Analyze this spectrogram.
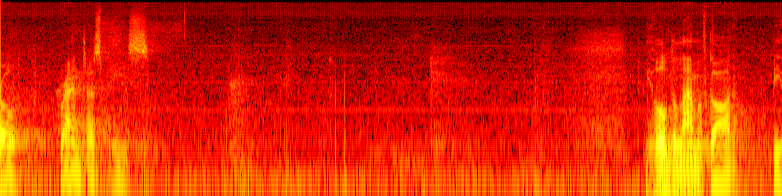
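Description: A man chants aloud through a microphone in a reverberant hall.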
